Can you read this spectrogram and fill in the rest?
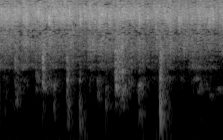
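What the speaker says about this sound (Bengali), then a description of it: "দুটো শুকনো লঙ্কা ফোড়ন দেবো" Dried red chillies hitting hot oil in a pan: a steady close hiss and crackle with scattered small pops, fairly faint overall, no voices.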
